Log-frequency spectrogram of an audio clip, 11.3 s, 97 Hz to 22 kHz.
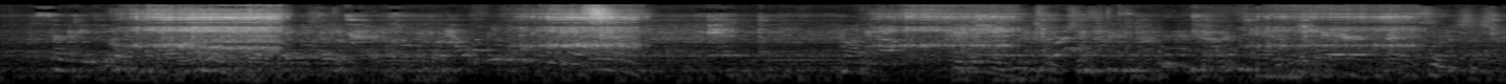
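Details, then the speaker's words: Loud, rough snoring about 22 times a minute with irregular breaths, from a man asleep after a long day at the West Indian Day Parade, with talk and television in the background; snoring. "Over 2 minutes of video. This nigga snoring something."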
